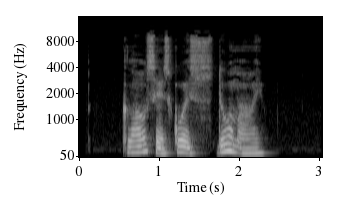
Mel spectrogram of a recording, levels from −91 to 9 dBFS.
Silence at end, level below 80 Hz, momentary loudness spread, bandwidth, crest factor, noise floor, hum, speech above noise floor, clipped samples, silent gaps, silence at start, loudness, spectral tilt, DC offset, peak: 0.75 s; -76 dBFS; 9 LU; 10.5 kHz; 18 dB; -76 dBFS; none; 48 dB; under 0.1%; none; 0.55 s; -29 LUFS; -5.5 dB/octave; under 0.1%; -12 dBFS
